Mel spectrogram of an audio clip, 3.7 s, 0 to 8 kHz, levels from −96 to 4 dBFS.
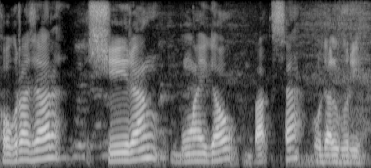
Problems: constant background noise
